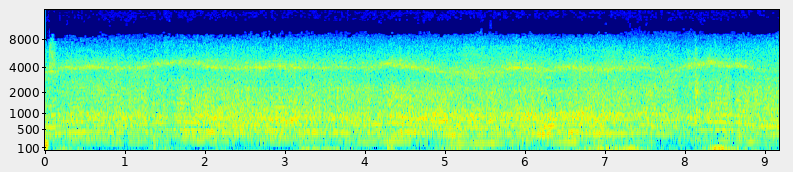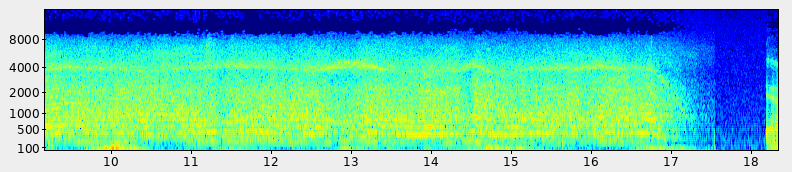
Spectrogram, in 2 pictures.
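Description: Central vacuum running with its electric beater-bar power head pushed back and forth over a mat, switched on from the newly replaced handle switch: a steady rushing whine whose pitch wavers a little with each stroke. The vacuum is working again and picking up stones and debris. It shuts off near the end.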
